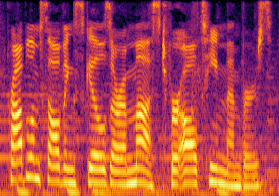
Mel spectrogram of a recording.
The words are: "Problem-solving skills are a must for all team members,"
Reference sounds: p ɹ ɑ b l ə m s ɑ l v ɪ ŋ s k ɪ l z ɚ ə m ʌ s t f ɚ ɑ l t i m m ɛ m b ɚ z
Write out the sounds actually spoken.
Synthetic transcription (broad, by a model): p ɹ ɑ b l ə m s ɑ l v ɪ ŋ s k ɪ l z ɚ ə m ʌ s t f ɚ ɑ l t i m m ɛ m b ɚ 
